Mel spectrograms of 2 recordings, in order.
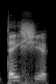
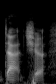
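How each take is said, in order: First: Said in the usual way. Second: Dacia said as DATCH-a; alternative pronunciation. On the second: Shown as a demonstration. Lecturer noting how the car brand Dacia is sometimes said, alternative pronunciation DATCH-a. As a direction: say Dacia with a "ch" in the middle. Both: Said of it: "sometimes pronounced Dacia".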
